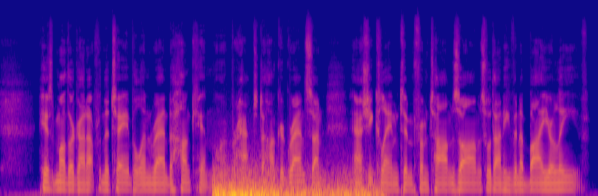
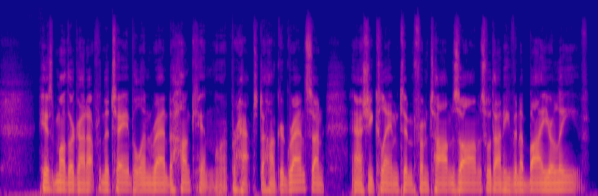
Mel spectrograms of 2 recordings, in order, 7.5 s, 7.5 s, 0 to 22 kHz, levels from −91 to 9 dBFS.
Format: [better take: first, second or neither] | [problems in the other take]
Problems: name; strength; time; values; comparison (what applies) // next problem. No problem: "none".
second | low rumble; loud; from 2.5 to 5 s; 9 dB below the speech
